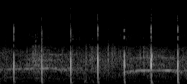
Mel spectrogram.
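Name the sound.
audience applause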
